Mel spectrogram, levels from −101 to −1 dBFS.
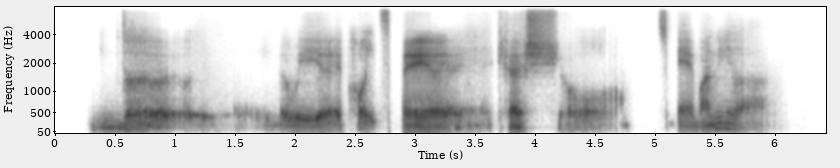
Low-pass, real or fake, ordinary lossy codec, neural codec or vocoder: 7.2 kHz; fake; none; codec, 16 kHz, 0.5 kbps, X-Codec, HuBERT features, trained on general audio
